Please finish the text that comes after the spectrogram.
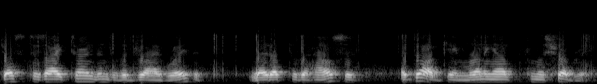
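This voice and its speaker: An actor playing a grave, regretful young soldier turned werewolf in a halting, somber 1940s radio horror style. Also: male voice, medium pitch, slightly rough, lightly acted. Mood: haunted, somber. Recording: noisy, tinny old-time radio recording.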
